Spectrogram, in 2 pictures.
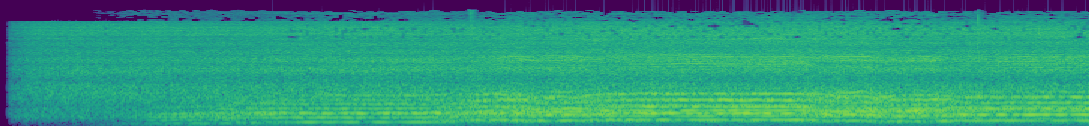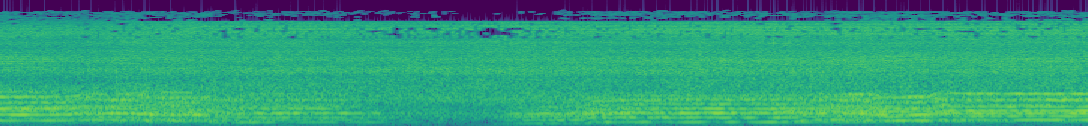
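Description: Background music of voices chanting in long held chords, fading in over the first two seconds, with a brief dip about ten seconds in.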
